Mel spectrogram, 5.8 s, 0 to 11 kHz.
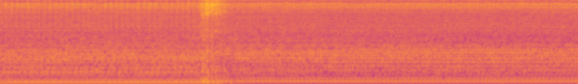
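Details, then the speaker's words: Husqvarna LGT2554 riding mower with Kohler Courage 25 hp engine, after the surging fix inside the carburetor (jet down under the plate): one short blip, then a flat, even drone with no rise-and-fall hunting; surging gone, running smooth. "As you can see, all the surging is gone. It has not run like that before."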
